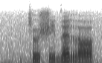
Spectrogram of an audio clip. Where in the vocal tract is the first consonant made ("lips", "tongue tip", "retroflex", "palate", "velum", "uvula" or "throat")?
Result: palate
